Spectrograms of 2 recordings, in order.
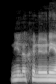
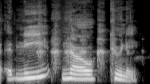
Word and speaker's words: Ni no Kuni: Ni no Kuni. I'm still working my way through that. – I'm sorry. What was that? – Ni no Kuni. – A couple more syllables. Ni no Kuni.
